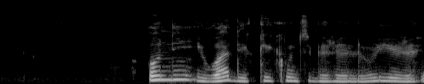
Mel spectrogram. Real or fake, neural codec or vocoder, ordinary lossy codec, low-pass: fake; vocoder, 22.05 kHz, 80 mel bands, HiFi-GAN; none; none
